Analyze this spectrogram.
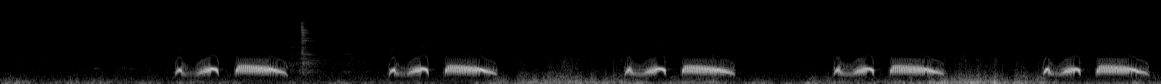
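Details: Spotted dove giving its call to provoke other doves, repeated paired phrases roughly every two and a half seconds, each a quick double coo then a longer rolling coo; low rumbling background and one sharp click.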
